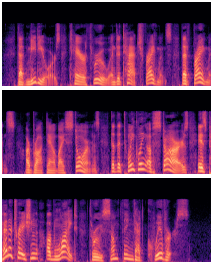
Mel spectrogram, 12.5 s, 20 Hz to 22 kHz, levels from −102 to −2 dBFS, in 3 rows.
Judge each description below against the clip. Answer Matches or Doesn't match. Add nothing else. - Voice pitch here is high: Doesn't match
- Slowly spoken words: Matches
